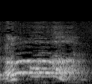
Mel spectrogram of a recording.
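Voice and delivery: high, laughing "Oh!" of shock; startled gasp. Acted. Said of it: "And he goes".

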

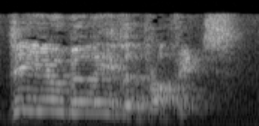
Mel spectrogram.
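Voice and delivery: high, ringing question; direct challenge. Acted. Prisoner eyeball to eyeball with the king, challenging him directly. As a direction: confront him head-on with the question. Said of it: "Then, eyeball to eyeball".

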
